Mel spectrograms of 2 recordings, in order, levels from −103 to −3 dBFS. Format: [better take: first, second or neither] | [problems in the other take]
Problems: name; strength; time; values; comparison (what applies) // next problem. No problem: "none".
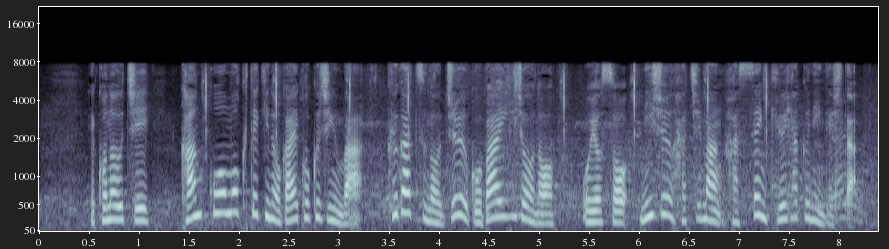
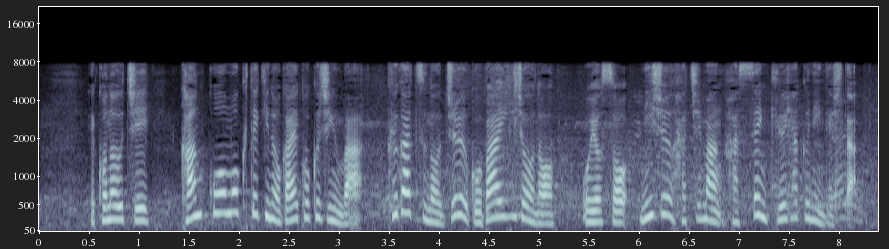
second | background sound (Scissors); 18 dB below the speech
